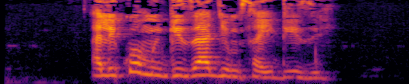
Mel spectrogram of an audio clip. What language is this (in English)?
Swahili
